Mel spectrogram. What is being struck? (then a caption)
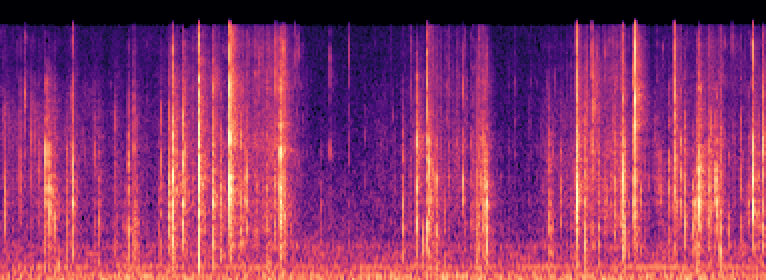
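Clear plastic bag of loose leaf tea. A tall clear plastic bag full of loose leaf tea, standing upright, is crinkled and scratched with fingertips and long nails. The result is a quiet, continuous stream of bright, crisp crinkles, broken up by sharper clicking snaps over a faint low hum.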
